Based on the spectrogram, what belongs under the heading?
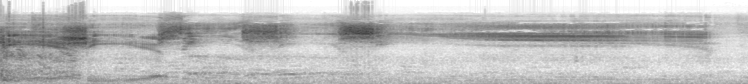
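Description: A high-pitched, chirpy phone ringtone plays on its own: a few short, bright bursts in a quick pattern, then a longer, steady trilling tone that cuts off abruptly.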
